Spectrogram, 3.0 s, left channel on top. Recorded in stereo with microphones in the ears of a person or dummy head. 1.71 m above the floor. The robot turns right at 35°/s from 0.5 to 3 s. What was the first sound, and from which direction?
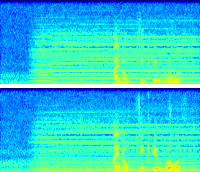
A man speaking, 170° right.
